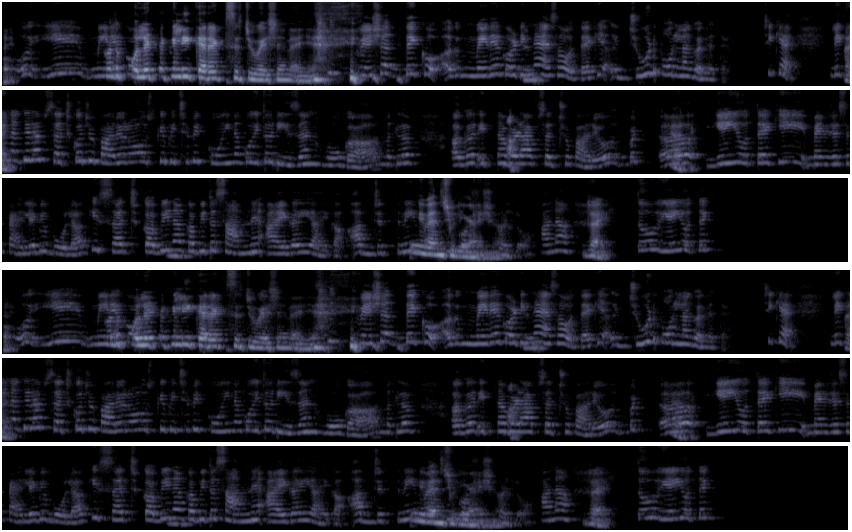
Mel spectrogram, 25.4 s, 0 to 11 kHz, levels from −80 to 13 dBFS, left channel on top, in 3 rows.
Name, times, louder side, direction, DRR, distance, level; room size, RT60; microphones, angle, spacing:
voice 1, 0.0-1.4 3.5-7.3 7.6-24.0, left 1 dB, 5° left, 0.4 m, -45 dB
voice 2, 1.0-3.6 5.2-5.4 8.4-8.6 13.5-13.6 15.2-15.3 18.6-18.8 21.0-21.9 22.8-23.0, left 5 dB, 85° left, 0.4 m, -35 dB
2.5 x 2.4 x 2.7 m
head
